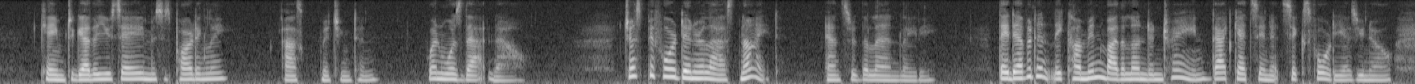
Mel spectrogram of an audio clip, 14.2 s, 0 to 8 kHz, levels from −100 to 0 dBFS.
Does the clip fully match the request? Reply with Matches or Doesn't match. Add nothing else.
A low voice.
Doesn't match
